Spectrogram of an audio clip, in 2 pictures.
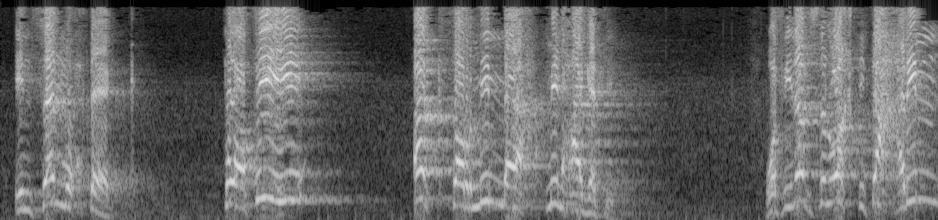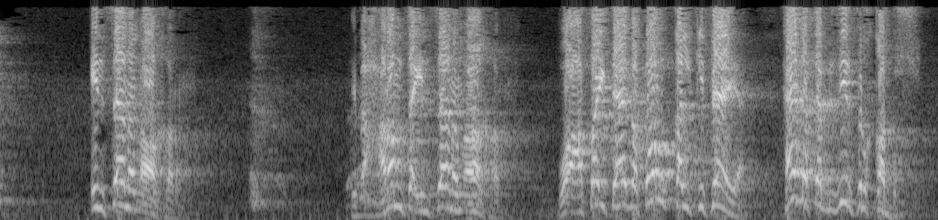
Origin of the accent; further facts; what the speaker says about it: Egypt; عندنا في مصر سفهاء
